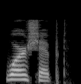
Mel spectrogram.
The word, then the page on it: worshiped: British English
